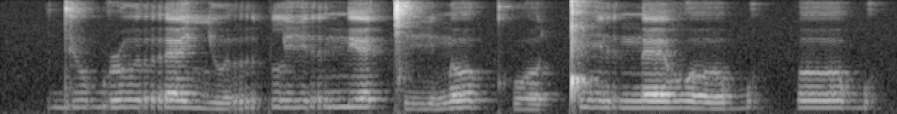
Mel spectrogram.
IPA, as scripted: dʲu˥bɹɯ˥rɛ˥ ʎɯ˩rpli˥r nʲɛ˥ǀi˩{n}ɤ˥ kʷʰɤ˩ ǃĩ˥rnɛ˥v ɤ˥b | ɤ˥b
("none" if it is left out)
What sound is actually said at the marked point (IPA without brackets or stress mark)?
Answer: n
